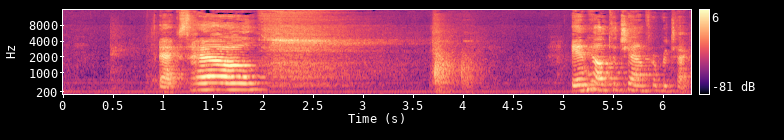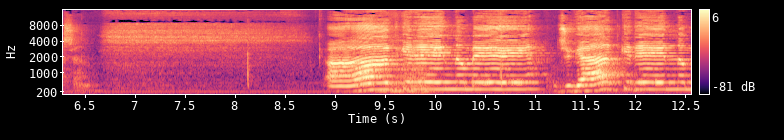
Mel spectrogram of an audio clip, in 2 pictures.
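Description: A middle-aged woman sings and chants slowly close to a microphone.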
